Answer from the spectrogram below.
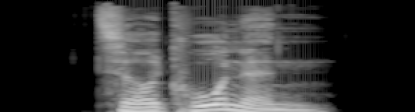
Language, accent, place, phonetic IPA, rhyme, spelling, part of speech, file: German, Germany, Berlin, [t͡sɪʁˈkoːnən], -oːnən, Zirkonen, noun, De-Zirkonen.ogg
- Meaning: dative plural of Zirkon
